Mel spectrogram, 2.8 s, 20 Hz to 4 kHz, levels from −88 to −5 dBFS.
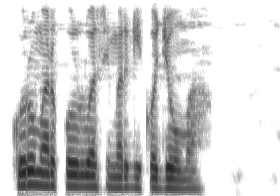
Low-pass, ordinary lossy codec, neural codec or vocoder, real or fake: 3.6 kHz; Opus, 64 kbps; none; real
